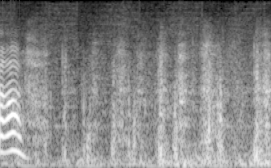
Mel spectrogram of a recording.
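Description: Running footsteps on pavement at about three strides a second, with a runner's heavy breathing close to the microphone.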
